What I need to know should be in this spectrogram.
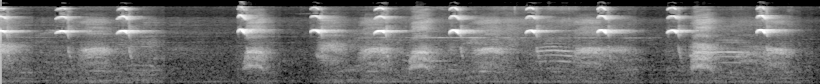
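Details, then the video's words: Squirrel sounding off in village surroundings: high, sharp chirps in uneven bursts after a brief pause, mixed with lower, buzzy bird chatter. "Beautiful Squirrel Making Sound"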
